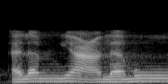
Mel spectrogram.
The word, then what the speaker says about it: يعلموا: لا تجي من أنفك ألم يعلموا لا تقول يعلموا الغنة لا تكون في لغة العرب إلا مع الميم والنون فقط ولا تكون مع غير الميم والنون فأنت الآن تنطق واو ألم يعلموا هذه واو فما في معها غنة بالتدريب كله بيصير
